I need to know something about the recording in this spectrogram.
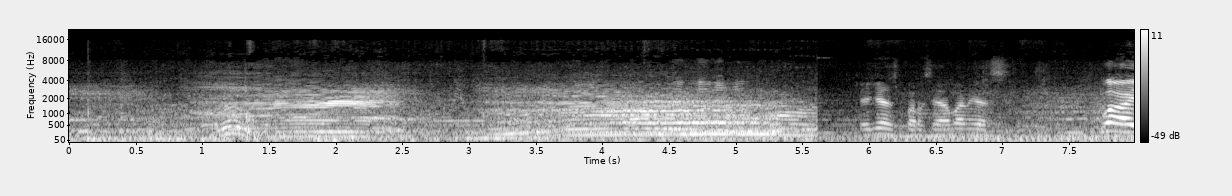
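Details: Giant cattle unloading from a truck in the morning give two long, low moos with rich harmonic layers, each lasting about one and a half to two and a half seconds, followed by softer, broken grunts and faint human voices.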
